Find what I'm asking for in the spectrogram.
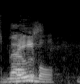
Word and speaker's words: Babel: If you mention that movie, you need to say it correctly. It's Babel.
